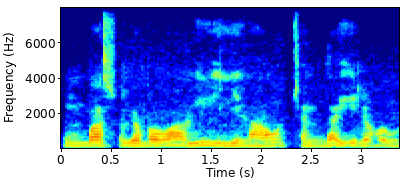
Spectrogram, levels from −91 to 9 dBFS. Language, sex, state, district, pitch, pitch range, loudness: Kannada, male, Karnataka, Bijapur, 160 Hz, 155-165 Hz, -18 LUFS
